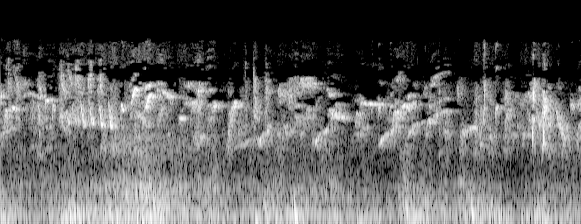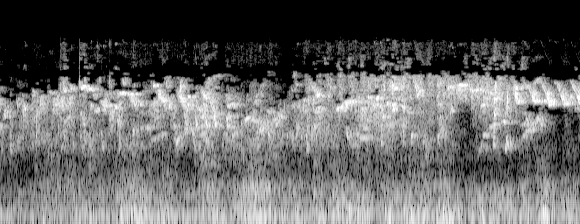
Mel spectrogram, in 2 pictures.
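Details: Aviary Major goldfinch giving a rambling, energetic song of tumbling chirps, nasal twitters and fast trills, repeated in uneven bursts throughout.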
